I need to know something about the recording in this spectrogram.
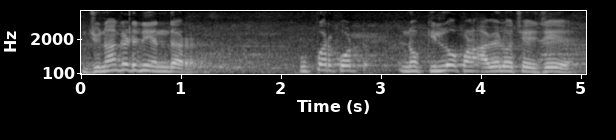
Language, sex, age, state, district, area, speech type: Gujarati, male, 30-45, Gujarat, Junagadh, rural, spontaneous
